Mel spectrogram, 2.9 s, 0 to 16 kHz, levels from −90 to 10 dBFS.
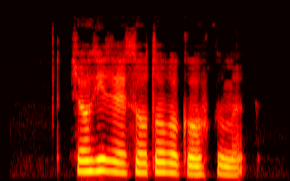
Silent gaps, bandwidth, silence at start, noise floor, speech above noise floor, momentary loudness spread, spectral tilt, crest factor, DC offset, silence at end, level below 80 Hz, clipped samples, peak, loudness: none; 9 kHz; 0.75 s; -56 dBFS; 35 dB; 8 LU; -6.5 dB/octave; 16 dB; under 0.1%; 0.5 s; -74 dBFS; under 0.1%; -8 dBFS; -23 LUFS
